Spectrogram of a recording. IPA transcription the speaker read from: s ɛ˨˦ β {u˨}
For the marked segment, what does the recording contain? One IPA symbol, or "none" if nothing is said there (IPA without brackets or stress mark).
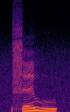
u˨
